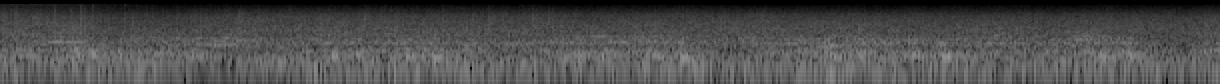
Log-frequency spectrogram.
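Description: Model electric trains running on a layout's track, a steady hiss-like rumble, with indistinct chatter of people in the room behind it.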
